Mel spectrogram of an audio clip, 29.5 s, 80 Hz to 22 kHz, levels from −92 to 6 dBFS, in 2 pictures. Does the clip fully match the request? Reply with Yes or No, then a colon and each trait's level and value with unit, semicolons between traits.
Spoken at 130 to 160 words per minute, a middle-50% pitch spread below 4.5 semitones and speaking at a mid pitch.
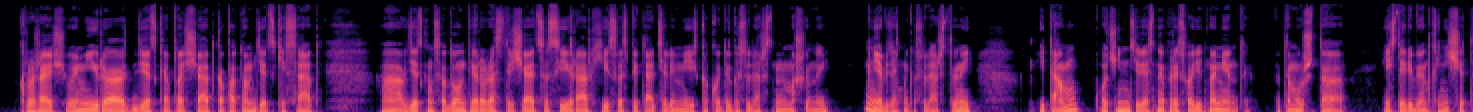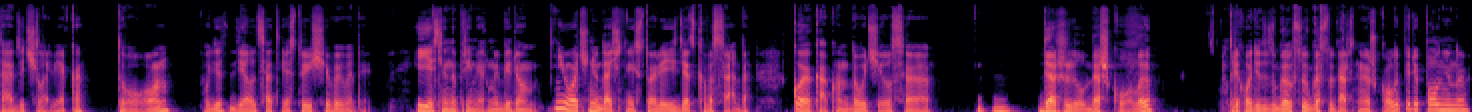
No: average, 140 wpm; average, 3.2 semitones; low, 105 Hz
